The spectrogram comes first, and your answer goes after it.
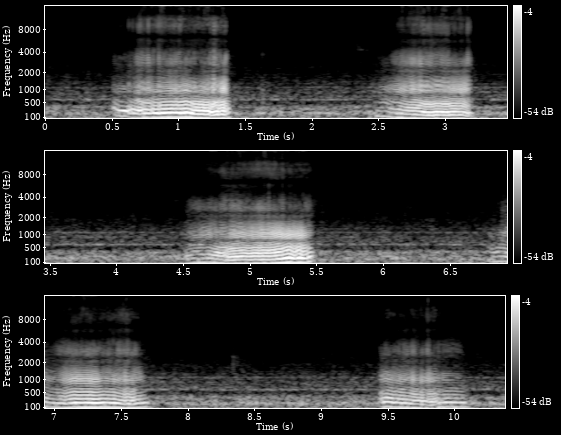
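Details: Loud snoring from a sleeping seven-month-old female cat called Rinchan: five rhythmic, harsh snores about every two seconds, each a rough buzzing breath that rises and cuts off, separated by near silence.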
